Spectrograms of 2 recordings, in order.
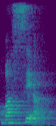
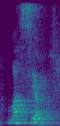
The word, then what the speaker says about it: Monsieur: Alright, so Monsieur, this is how we pronounce it, Monsieur.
